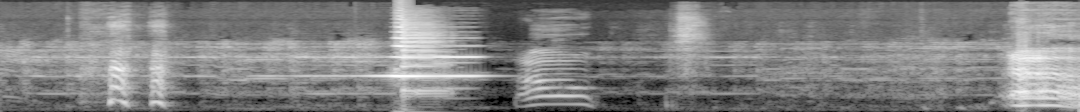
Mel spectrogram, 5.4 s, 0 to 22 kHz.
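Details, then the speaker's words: Restored 1962 Brenell 3 Star reel-to-reel tape recorder amp tested with a microphone: a sharp tone near 1 kHz swells into a loud feedback howl, mic too near the speaker, then fades. "i'll just uh i don't like that howling noise can't stand it"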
